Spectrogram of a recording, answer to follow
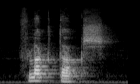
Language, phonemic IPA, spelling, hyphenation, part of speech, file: Dutch, /ˈvlɑk.tɑks/, vlaktaks, vlak‧taks, noun, Nl-vlaktaks.ogg
- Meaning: flat tax (proportional tax, with a single constant rate for all payers)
